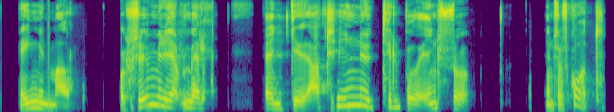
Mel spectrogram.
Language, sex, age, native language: Icelandic, male, 30-39, Icelandic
